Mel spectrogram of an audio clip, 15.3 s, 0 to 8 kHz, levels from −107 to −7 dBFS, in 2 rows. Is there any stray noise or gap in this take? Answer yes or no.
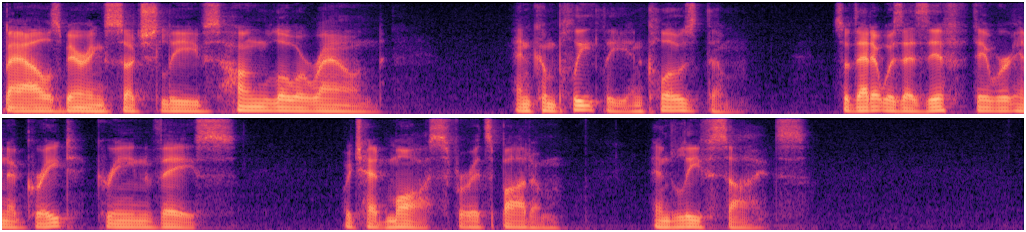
no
